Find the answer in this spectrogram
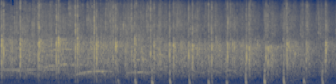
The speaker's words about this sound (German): Und da ist ein super Applaus, aber die allerhöchste Stufe fällig.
